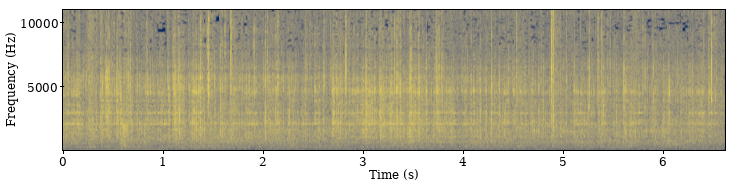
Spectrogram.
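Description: A child's small bicycle with training wheels rolling over asphalt: a continuous rattling clatter with many irregular clicks.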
